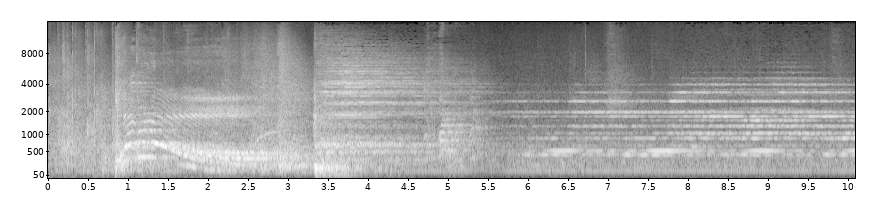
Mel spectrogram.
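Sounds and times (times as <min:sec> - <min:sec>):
instrumental music chords: 0:03.3 - 0:10.0.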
